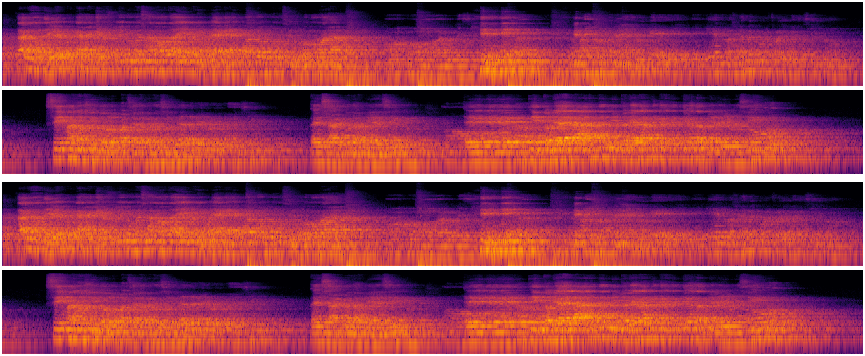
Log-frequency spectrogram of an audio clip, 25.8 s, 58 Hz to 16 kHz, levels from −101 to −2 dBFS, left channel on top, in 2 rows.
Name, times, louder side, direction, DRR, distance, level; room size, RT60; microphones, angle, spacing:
voice 1, 0.2-5.1 7.2-7.6 9.2-9.4 13.6-15.5 17.5-19.1 19.8-24.5, equal, 5° left, -11 dB, 0.6 m, -29 dB
voice 2, 3.2-5.3 5.7-8.0 8.4-12.5 15.1-17.0 19.5-21.3 24.0-24.5, equal, 90° left, -6 dB, 0.7 m, -37 dB
sound 1, 3.6-7.3 7.5-10.0, equal, 50° right, 1.3 m, -43 dB
3.2 x 2.4 x 2.7 m, 3.0 s
head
